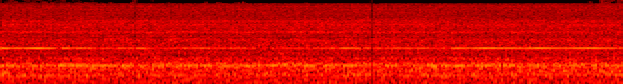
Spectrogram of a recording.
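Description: Steady rushing fan or ventilation noise with a thin, constant high whine running under it.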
